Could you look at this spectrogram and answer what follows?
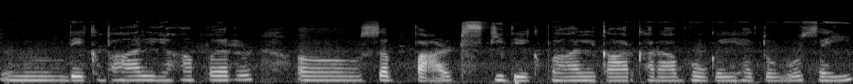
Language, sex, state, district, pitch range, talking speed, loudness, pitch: Hindi, female, Rajasthan, Bikaner, 180-195 Hz, 110 wpm, -23 LUFS, 185 Hz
